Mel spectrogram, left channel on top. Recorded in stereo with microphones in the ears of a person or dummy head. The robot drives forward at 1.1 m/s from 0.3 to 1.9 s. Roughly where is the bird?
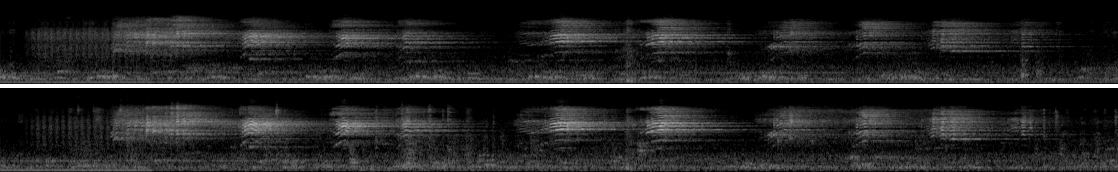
Centre.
